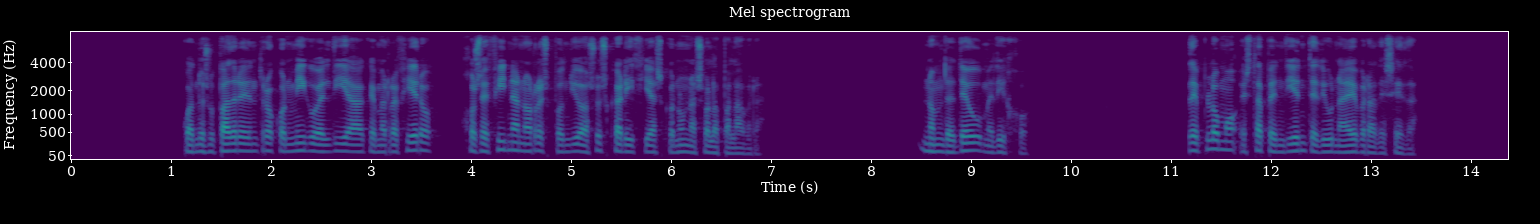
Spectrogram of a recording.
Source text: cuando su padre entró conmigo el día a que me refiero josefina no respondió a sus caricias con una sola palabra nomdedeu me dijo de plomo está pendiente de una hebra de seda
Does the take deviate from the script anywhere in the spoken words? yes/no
no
